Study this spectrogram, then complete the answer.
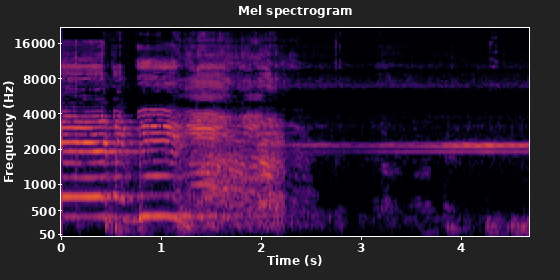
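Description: A large crowd at an Islamic religious gathering roars back a loud unison chant in answer to a Naara-e-Takbeer call. The shout is loud and strained for about two seconds, then drops to scattered murmurs and voices.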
